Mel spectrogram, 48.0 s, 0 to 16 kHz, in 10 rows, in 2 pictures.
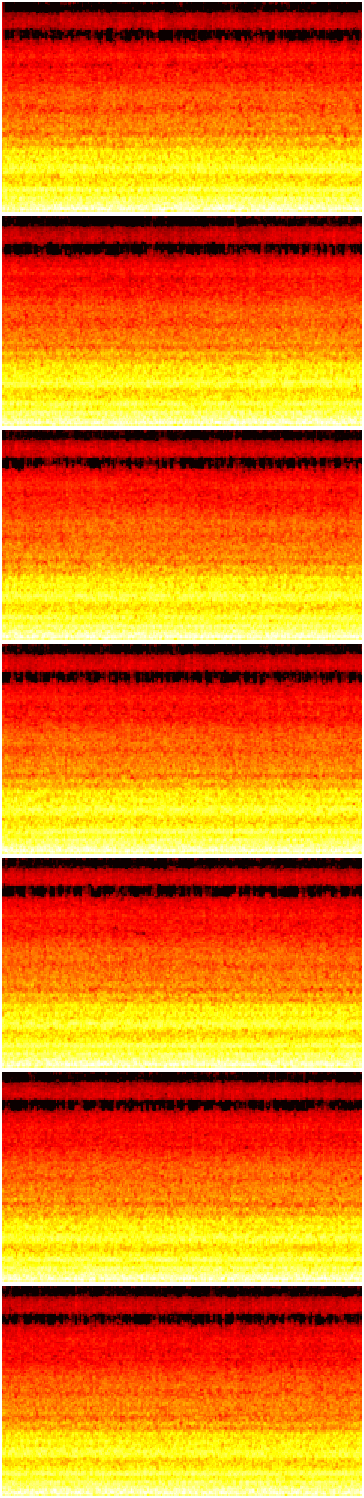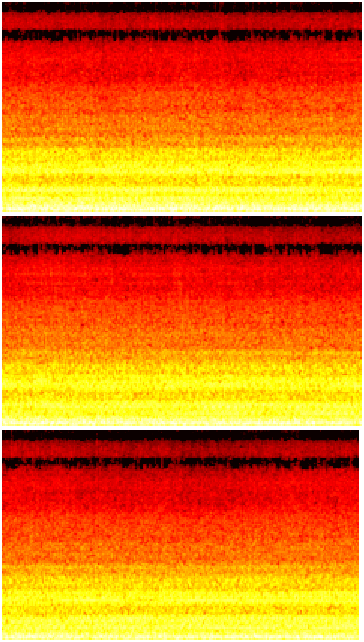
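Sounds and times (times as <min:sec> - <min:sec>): wind low rumble: 0:00.0 - 0:47.9.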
